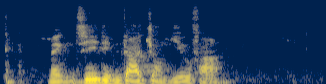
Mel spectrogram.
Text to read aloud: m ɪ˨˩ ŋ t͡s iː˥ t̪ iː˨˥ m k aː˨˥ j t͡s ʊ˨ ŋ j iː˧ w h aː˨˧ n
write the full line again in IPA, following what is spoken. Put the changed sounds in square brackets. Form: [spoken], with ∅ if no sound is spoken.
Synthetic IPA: m ɪ˨˩ ŋ t͡s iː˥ t̪ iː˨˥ m k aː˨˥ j t͡s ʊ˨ ŋ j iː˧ w [f] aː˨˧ n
